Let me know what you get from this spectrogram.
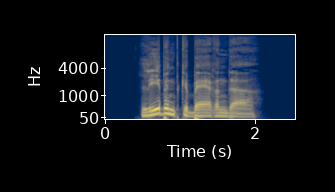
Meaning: inflection of lebendgebärend: 1. strong/mixed nominative masculine singular 2. strong genitive/dative feminine singular 3. strong genitive plural
- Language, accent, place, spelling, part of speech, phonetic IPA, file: German, Germany, Berlin, lebendgebärender, adjective, [ˈleːbəntɡəˌbɛːʁəndɐ], De-lebendgebärender.ogg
